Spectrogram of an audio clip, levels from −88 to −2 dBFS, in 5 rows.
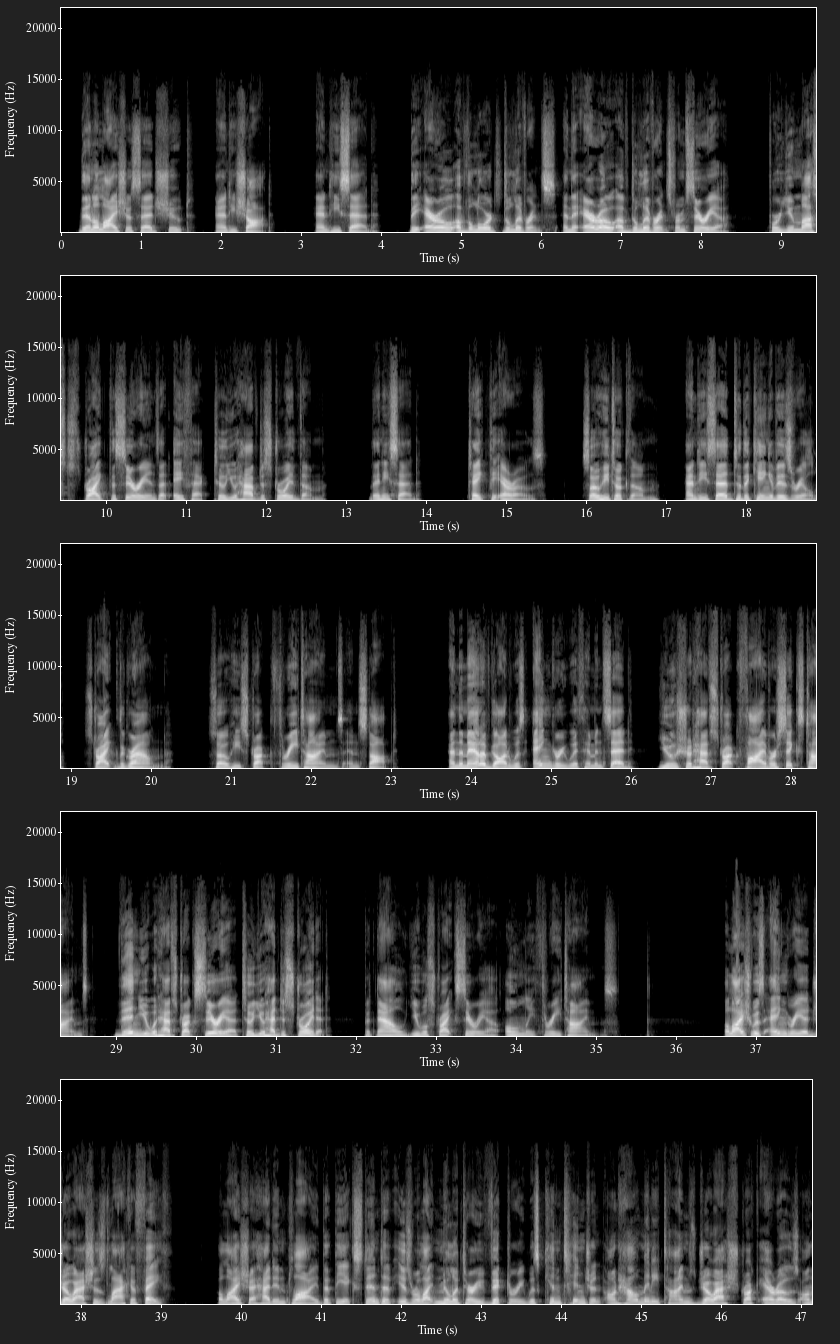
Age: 30-49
